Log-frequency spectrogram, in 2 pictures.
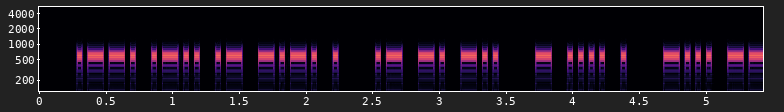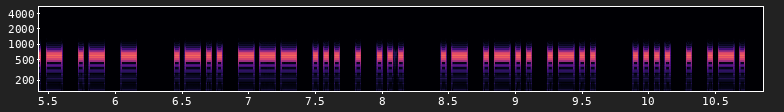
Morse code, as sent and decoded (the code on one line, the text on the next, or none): .--. .-.. .- -.-. / .- -. -.. / - .... / -... --- .- - / .-.. --- ... ... / .- .-.. .-.. / .... .-.
PLACE AND THE BOAT LOSES ALL HER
